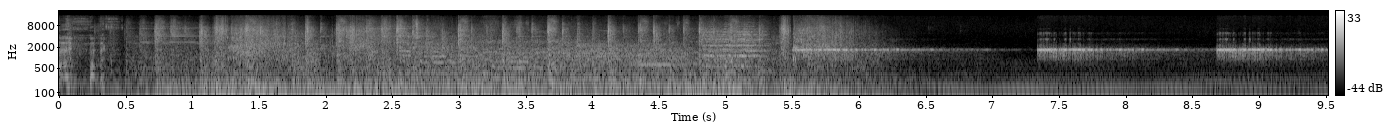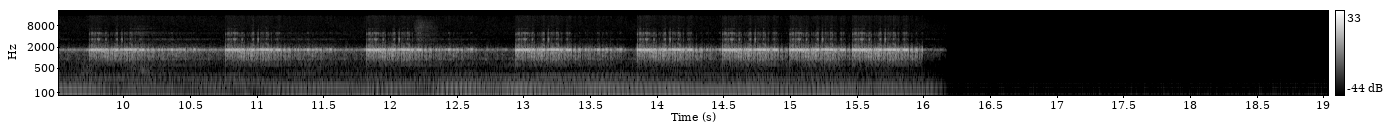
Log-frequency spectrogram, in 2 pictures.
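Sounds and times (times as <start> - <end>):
high sonar ping: 4.8 - 16.2.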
